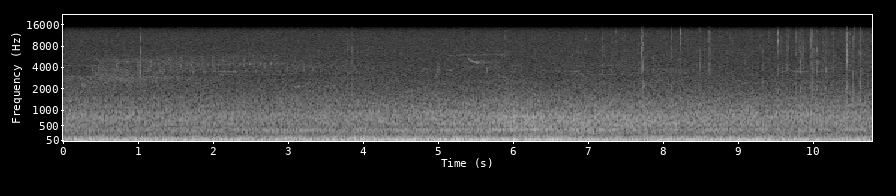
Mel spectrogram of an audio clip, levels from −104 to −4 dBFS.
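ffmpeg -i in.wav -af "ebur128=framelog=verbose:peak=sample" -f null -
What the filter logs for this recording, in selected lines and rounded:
Integrated loudness:
  I:         -36.8 LUFS
  Threshold: -46.8 LUFS
Loudness range:
  LRA:         2.8 LU
  Threshold: -56.6 LUFS
  LRA low:   -38.3 LUFS
  LRA high:  -35.5 LUFS
Sample peak:
  Peak:      -19.5 dBFS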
